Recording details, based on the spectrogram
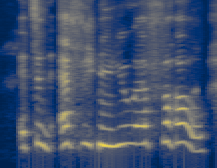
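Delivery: play-acted high, drawn-out, shocked scream. Retelling spotting a UFO overhead: retelling own screaming. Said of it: "and I start screaming".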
